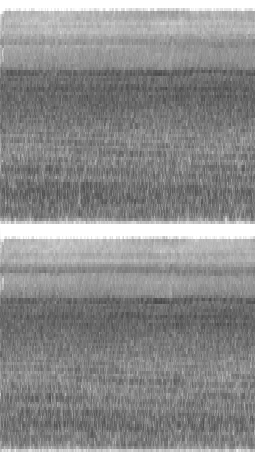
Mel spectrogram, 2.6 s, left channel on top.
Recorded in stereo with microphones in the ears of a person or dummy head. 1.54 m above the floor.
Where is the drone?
5° left (ahead or behind); by 2.6 s 10° left (ahead or behind).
